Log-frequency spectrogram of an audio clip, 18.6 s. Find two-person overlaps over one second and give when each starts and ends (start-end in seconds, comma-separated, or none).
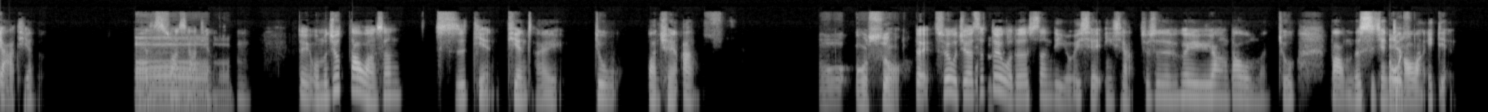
1.7-2.9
